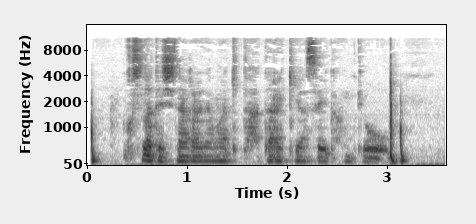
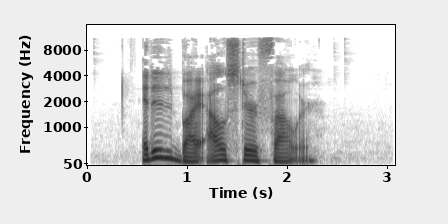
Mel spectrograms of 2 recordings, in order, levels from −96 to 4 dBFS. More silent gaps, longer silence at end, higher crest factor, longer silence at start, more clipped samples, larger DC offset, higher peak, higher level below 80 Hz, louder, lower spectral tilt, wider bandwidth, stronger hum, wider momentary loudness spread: neither; second, 0 s vs 0.8 s; first, 26 dB vs 18 dB; second, 0.05 s vs 0.55 s; neither; neither; about the same, 0 dBFS vs -2 dBFS; about the same, -52 dBFS vs -50 dBFS; second, -25 LUFS vs -18 LUFS; second, -4 dB/octave vs -5.5 dB/octave; about the same, 11.5 kHz vs 11.5 kHz; neither; about the same, 10 LU vs 11 LU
